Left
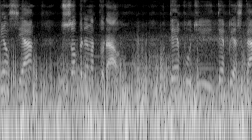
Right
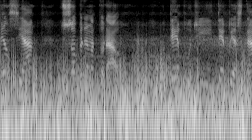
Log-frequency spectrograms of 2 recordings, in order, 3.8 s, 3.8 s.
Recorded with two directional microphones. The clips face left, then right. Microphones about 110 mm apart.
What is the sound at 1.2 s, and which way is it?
Speech, 30° left (ahead or behind).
